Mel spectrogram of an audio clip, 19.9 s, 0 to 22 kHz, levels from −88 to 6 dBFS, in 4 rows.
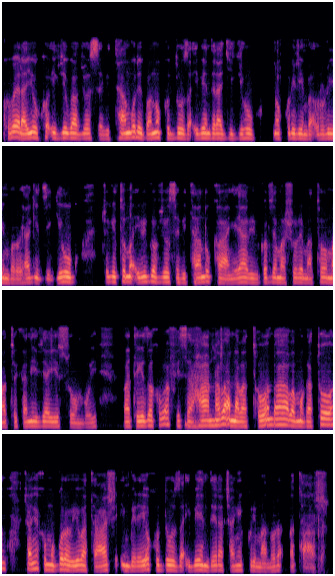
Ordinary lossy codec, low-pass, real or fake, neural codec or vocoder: Opus, 24 kbps; 7.2 kHz; fake; codec, 16 kHz, 16 kbps, FunCodec, trained on LibriTTS, 50 frames a second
